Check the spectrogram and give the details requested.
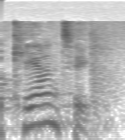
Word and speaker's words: Chianti: So it's like, Chianti. Okay. It's like the wine.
